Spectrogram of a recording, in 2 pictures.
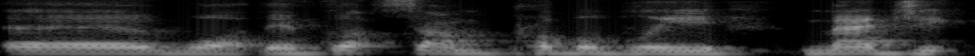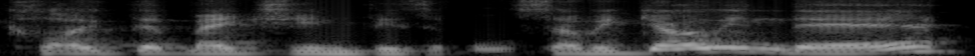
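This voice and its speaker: A man's voice: fairly high pitch, moderate pace, a little mellow, dull audio, close to an everyday voice. A man doing a put-on British accent as a scheming petty crook in an improv scene, rambling with slang and restarts. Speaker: improv player.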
